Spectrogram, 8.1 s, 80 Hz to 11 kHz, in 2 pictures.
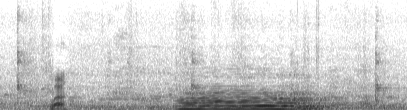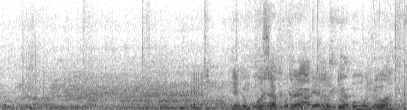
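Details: Local cattle for sale at the Geurugok livestock market, 29 March 2022, before Ramadan; a single loud, even moo lasting about a second, then chattering voices and general market noise.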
